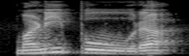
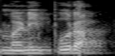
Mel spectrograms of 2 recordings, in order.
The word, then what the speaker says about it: Manipura: level the NV level that is Manipur is not manipura Manipur chakra then the next next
